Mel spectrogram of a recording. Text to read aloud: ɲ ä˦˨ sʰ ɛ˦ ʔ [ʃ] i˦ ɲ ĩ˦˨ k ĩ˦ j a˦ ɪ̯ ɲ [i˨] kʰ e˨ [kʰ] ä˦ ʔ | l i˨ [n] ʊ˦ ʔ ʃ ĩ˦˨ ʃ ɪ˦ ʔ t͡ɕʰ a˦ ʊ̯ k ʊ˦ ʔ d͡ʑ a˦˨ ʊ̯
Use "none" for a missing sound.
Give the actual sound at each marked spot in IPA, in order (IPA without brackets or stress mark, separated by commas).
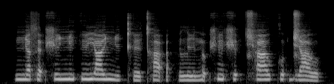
ʃ, i˨, kʰ, n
